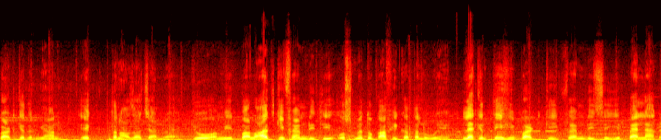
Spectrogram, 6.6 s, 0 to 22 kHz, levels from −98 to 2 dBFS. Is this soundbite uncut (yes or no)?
no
